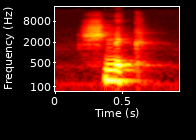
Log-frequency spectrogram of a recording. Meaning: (noun) a sob, a weep with a convulsive gasp; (verb) inflection of snikken: 1. first-person singular present indicative 2. second-person singular present indicative 3. imperative
- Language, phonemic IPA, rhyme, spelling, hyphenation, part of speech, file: Dutch, /snɪk/, -ɪk, snik, snik, noun / verb, Nl-snik.ogg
